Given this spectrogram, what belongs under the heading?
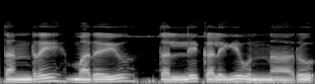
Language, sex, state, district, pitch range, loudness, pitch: Telugu, male, Andhra Pradesh, Sri Satya Sai, 110-130 Hz, -14 LUFS, 115 Hz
